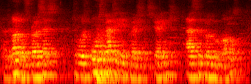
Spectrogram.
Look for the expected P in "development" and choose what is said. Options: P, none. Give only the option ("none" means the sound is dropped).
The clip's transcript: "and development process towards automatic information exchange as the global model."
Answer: none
